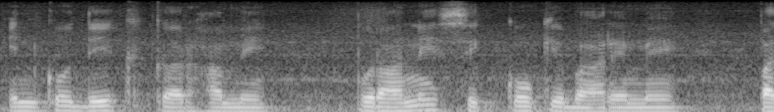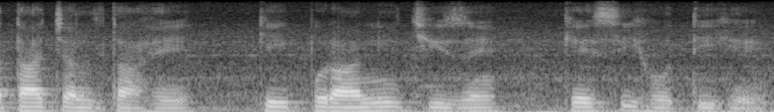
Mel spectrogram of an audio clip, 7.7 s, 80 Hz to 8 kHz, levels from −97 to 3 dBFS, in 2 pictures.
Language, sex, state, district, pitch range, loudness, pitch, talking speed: Hindi, male, Madhya Pradesh, Dhar, 100-115 Hz, -17 LUFS, 110 Hz, 140 wpm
